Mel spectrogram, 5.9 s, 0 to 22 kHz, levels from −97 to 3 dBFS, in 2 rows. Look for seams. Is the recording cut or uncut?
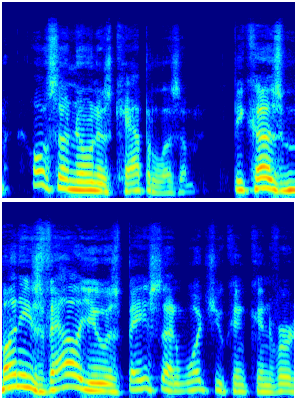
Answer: cut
